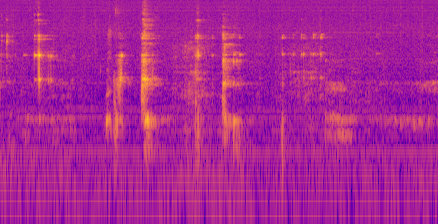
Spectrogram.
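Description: A person gulping a drink from a glass: about six short, sharp swallows in the first three seconds, close to the microphone.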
